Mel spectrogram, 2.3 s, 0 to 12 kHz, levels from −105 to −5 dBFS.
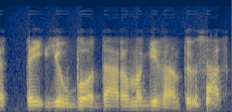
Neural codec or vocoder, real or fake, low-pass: none; real; 9.9 kHz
